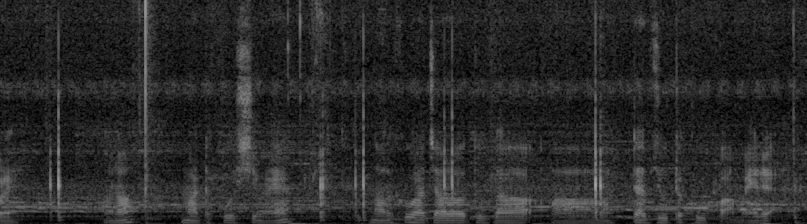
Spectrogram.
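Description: A voice talking or singing without clear words, over a steady high hum.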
